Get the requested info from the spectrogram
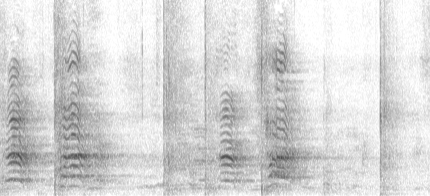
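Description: Taekwondo kicks slapping against handheld kick pads, about five sharp strikes roughly a second apart. Each strike is followed closely by loud young voices shouting.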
